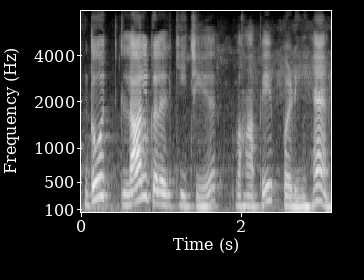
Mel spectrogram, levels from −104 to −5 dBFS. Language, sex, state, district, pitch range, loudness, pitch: Hindi, female, Gujarat, Valsad, 140-170 Hz, -22 LUFS, 150 Hz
